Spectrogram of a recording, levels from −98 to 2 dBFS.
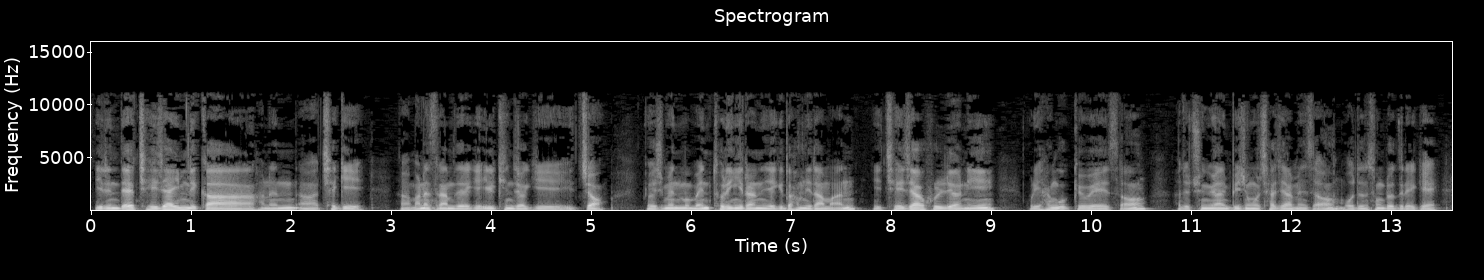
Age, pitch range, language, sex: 30-49, 95-130 Hz, Korean, male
